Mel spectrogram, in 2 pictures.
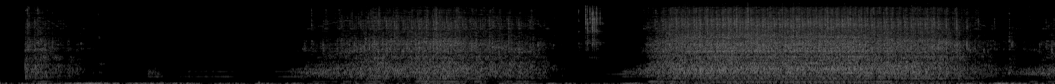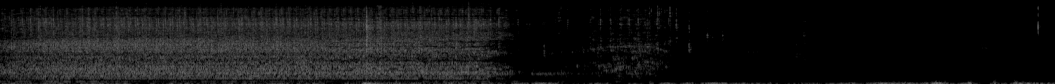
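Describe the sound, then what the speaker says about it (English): A sewing machine stitches along both sides of a vinyl tote bag, whirring in two long runs of a few seconds each, broken by short pauses and quieter starts and stops. "I'm going to sew along here for both sides."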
